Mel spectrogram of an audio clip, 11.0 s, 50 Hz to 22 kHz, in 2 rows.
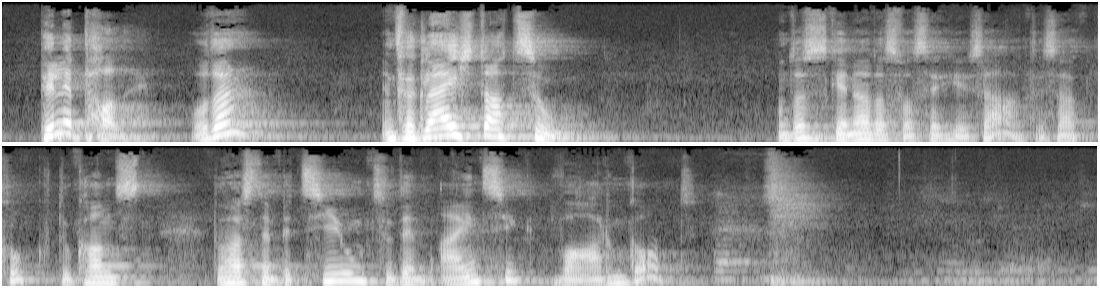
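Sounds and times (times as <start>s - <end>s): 
speech: 0.2s - 3.0s, 3.9s - 9.5s
faint low murmuring: 9.0s - 10.9s
person sneezing: 9.2s - 9.7s.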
